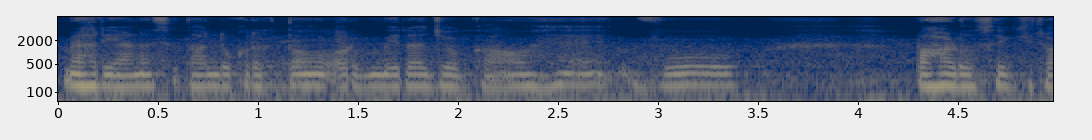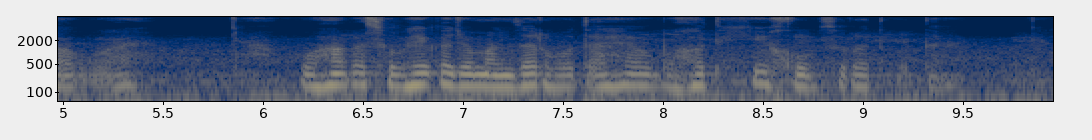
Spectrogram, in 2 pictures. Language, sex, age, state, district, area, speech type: Urdu, male, 18-30, Delhi, North East Delhi, urban, spontaneous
